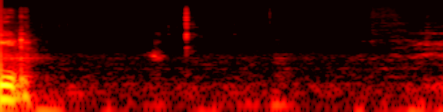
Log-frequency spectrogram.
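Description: The last syllable of a woman's sentence trails off, then a pause of near silence broken by two or three faint, short clicks about a second in.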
